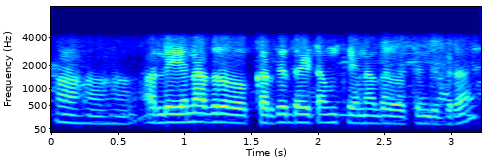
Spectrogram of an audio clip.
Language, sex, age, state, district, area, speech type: Kannada, male, 18-30, Karnataka, Koppal, rural, conversation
